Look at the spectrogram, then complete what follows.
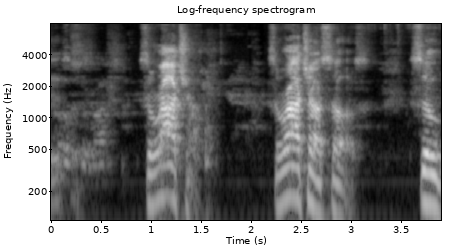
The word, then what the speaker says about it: sriracha: Sriracha.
